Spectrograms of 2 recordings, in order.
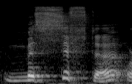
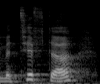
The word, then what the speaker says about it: mesifta: It is also called, there's an Aramaic word for it, mesifta, or in um, Sephardic pronunciation, metifta, which is a uh, just another Aramaic word, which also means a place for sitting, like yeshiva.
